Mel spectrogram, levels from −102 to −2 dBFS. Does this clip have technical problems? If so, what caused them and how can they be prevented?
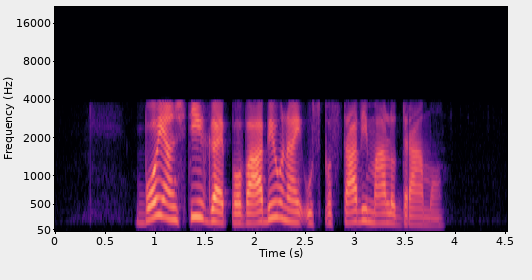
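No, nothing here needs fixing; it's just ordinary speech carried over a G.711 telephone line, so everything outside roughly 200 Hz to 3.7 kHz is trimmed away, which is exactly how that phone format is supposed to sound.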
